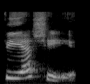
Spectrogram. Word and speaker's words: Fieschi: How do you sp pronounce the last name? – It's Fieschi. – That's what I thought.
